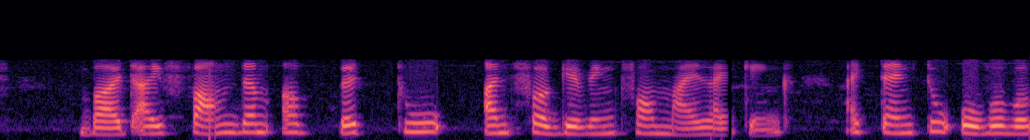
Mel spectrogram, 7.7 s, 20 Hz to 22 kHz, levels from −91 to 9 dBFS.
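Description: At 1.58 to 1.62 s, after "but I", and 5.34 to 5.50 s, after "too unforgiving for my", packet loss with pitch repetition gives a brief buzzy held tone, with the second, scattered loss fading out into silence before the signal returns.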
